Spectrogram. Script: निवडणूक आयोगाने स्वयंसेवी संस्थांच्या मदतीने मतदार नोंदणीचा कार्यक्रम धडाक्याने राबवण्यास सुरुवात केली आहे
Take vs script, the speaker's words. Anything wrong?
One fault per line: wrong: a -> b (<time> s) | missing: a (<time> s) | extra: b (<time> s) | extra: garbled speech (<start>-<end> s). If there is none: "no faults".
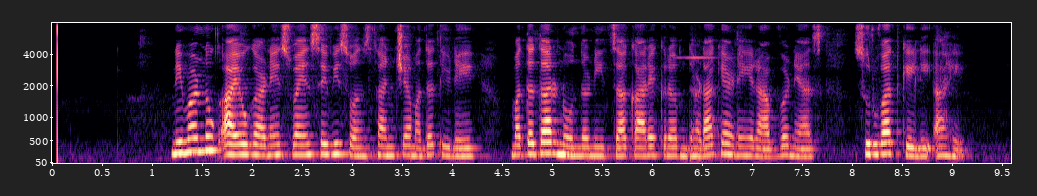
no faults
